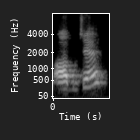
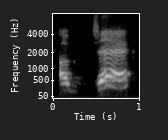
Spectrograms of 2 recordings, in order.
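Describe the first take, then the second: First: The stress is on the first syllable. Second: The stress is on the second syllable. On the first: It names a thing. "Object is something that has a shape and can be felt or seen if we use it as a noun" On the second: It means to express opposition. "if we pronounce it object, it's a verb"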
